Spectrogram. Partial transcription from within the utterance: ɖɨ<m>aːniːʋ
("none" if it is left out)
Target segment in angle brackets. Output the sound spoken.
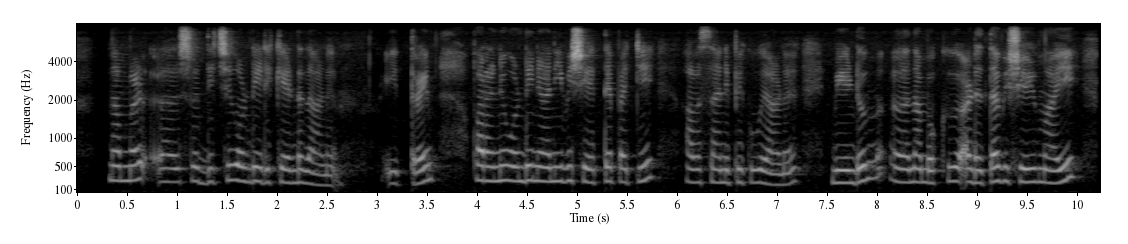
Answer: ɲ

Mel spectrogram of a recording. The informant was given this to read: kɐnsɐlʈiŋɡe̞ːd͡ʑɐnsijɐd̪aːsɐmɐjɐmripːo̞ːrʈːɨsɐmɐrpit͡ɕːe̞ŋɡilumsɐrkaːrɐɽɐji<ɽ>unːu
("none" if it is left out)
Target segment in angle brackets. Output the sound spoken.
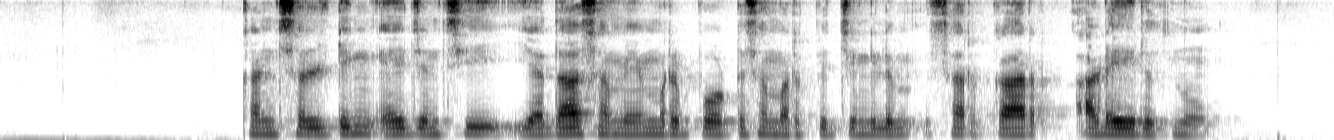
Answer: ɾ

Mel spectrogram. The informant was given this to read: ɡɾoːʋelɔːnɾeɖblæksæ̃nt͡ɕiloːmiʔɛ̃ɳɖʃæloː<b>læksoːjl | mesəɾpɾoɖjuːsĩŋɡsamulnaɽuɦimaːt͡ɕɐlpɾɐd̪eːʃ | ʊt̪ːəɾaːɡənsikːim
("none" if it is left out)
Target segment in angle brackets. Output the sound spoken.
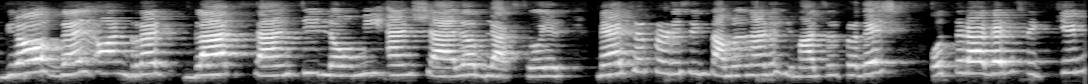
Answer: b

